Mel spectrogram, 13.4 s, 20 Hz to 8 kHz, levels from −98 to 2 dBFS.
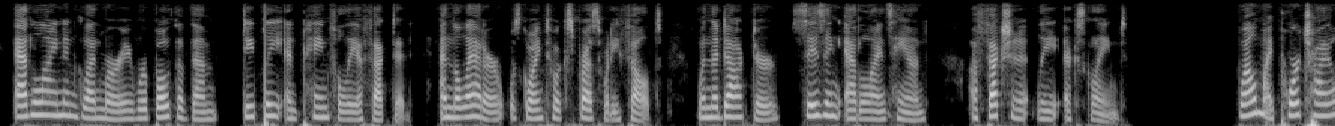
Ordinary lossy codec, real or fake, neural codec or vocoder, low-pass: Opus, 64 kbps; real; none; 7.2 kHz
